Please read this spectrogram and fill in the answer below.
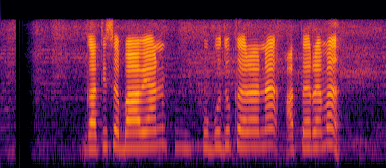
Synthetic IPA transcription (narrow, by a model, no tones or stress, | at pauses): ɡat̪isəbaːʋejanpubud̪ukəɾanəat̪əɾəmə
